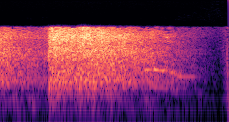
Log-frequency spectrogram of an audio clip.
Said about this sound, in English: Jumping snake, you shot the lawman.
